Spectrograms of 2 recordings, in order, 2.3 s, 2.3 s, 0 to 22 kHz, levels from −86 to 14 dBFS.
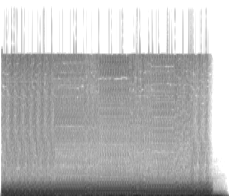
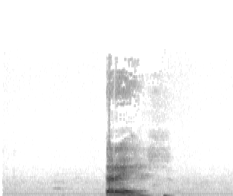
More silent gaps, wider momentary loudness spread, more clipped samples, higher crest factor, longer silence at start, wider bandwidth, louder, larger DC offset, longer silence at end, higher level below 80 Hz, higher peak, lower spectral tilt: neither; second, 1 LU vs 26 LU; first, 0.9% vs under 0.1%; second, 8 dB vs 20 dB; second, 0 s vs 1.05 s; first, 17 kHz vs 15 kHz; first, -8 LUFS vs -16 LUFS; neither; second, 0 s vs 0.65 s; first, -18 dBFS vs -62 dBFS; about the same, 0 dBFS vs -2 dBFS; first, -8.5 dB/octave vs -5 dB/octave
